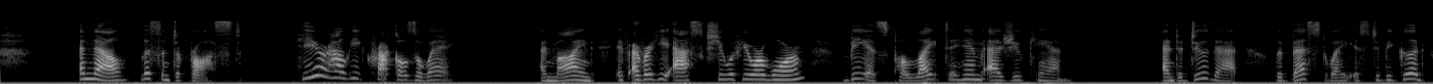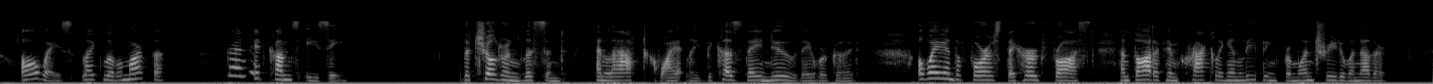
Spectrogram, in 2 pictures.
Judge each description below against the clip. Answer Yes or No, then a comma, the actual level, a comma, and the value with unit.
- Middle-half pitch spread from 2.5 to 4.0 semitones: No, average, 4.9 semitones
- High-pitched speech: Yes, high, 195 Hz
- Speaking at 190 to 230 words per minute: No, average, 165 wpm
